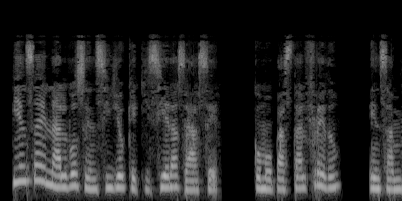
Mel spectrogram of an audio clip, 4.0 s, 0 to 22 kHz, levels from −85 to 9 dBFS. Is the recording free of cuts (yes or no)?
no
